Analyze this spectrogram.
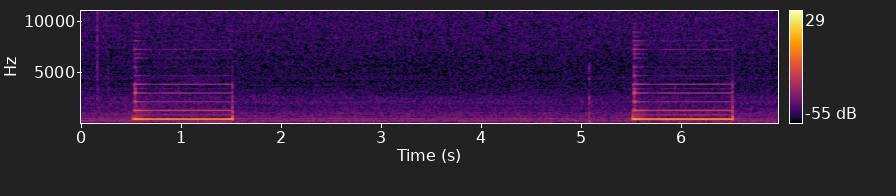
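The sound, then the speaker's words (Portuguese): Telephone ringback tone while a call waits to be answered: two steady, low-pitched tones, each about one second long, about four seconds apart, with faint line hiss in between. “Só mais um toque, se não atender, a gente deixa quieto.”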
